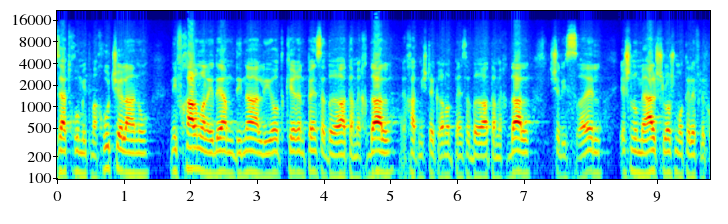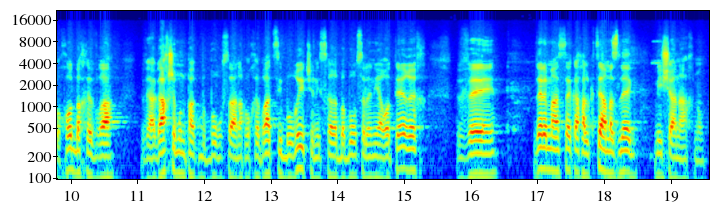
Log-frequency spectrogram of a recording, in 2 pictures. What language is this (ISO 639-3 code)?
heb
